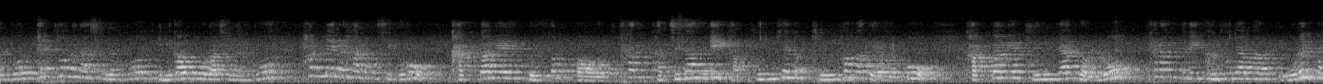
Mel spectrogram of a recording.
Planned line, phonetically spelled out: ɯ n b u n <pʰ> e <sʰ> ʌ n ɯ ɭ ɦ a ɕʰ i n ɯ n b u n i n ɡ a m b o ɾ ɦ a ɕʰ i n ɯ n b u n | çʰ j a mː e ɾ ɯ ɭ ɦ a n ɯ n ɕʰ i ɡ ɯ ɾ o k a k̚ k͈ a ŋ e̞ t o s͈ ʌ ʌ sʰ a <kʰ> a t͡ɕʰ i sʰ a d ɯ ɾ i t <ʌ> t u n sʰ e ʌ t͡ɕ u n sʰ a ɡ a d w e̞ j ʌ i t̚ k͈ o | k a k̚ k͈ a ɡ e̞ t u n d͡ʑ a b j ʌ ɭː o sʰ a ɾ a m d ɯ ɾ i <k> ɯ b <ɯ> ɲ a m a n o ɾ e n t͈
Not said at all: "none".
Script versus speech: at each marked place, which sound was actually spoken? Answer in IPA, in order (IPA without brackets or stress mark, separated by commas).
pʰ, tʰ, k, a, k, u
